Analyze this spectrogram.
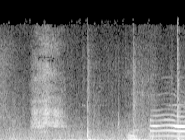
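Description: A black cat meows once near the end, a short, clear, tonal cry that grows louder, after a stretch of soft rustling and low background noise.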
